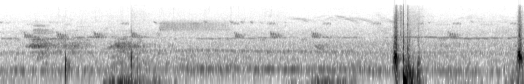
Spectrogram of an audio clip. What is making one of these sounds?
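Wooden frames thud softly as they are set into place.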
